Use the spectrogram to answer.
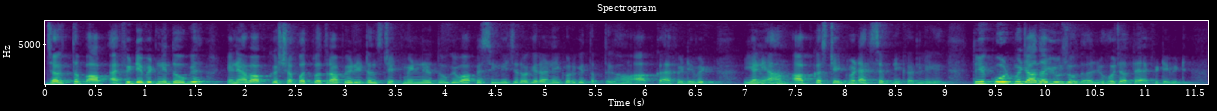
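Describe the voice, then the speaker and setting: A young Indian man teaching vocabulary, reading English sentences slowly and then explaining them in quick conversational talk, often checking in with "right?". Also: a little high, steady tone, a little mellow. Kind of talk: explaining lesson in Hindi and English.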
